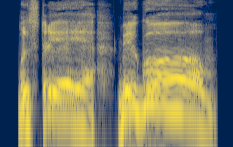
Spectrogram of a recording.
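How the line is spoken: Frantic scream from afar. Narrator (Russian): истошно заорал из конца строя Иоши

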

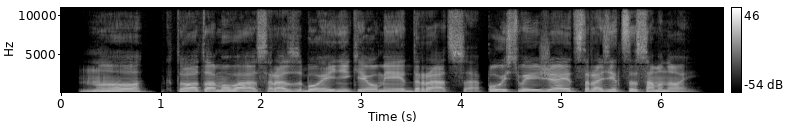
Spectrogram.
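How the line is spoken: Loud question. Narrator (Russian): громко спросил

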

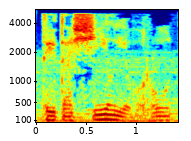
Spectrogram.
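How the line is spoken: Muttering. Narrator (Russian): пробормотал Велес

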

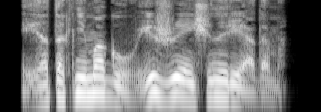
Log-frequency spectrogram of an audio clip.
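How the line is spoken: Snorting hmph. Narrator (Russian): Он хмыкнул

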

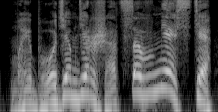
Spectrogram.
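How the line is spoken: Determined hiss. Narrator (Russian): прошипел он решительно

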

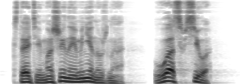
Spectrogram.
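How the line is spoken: Gloomy. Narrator (Russian): мрачно сказал Хмель

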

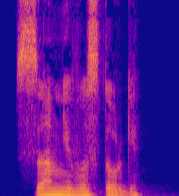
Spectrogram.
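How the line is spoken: Gruff mutter. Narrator (Russian): буркнул Георг

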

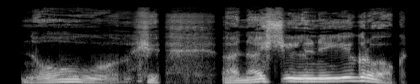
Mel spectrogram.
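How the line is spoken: Creaky, respectful voice. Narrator (Russian): с несвойственным ему уважением проскрипел Фырк

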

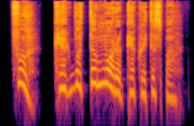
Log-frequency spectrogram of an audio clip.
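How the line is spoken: Relieved exhale. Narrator (Russian): выдохнула Хоук

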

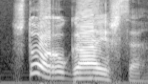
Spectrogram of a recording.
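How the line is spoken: Shouting. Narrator (Russian): закричал он на старуху

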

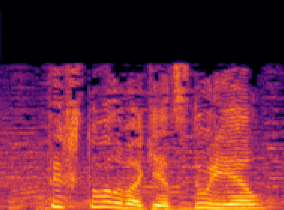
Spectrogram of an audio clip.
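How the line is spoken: Yelling. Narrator (Russian): заорал лукавый

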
